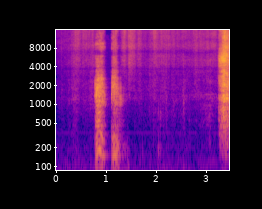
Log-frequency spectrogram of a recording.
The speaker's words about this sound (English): I'm sorry about coughing your ear right there. The kush is really strong. And that bong toke makes me die.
